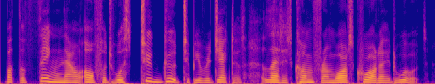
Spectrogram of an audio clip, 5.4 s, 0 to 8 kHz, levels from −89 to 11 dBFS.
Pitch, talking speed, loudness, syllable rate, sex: 200 Hz, 210 wpm, -18 LUFS, 4.9 syllables/s, female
